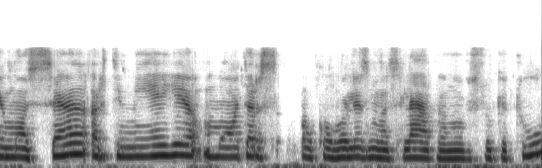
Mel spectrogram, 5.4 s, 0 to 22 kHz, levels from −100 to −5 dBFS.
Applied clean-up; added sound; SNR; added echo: neural mask model Resemble Enhance denoiser.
